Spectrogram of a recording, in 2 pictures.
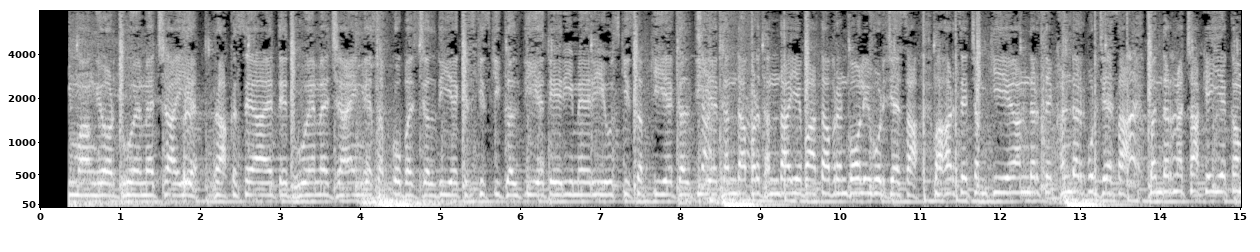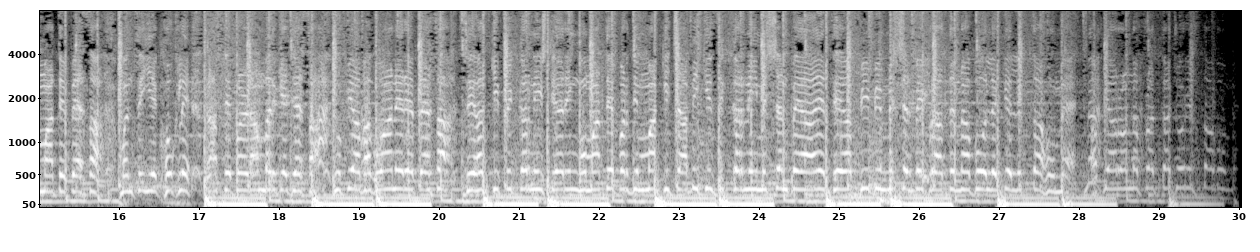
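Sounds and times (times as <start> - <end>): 
Punjabi rapping over beats: 0.4 - 30.0.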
